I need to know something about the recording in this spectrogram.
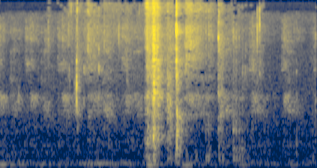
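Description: Near silence, with a few brief soft rustles and clicks about two seconds in: a cardboard cracker box being picked up and handled.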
